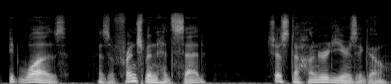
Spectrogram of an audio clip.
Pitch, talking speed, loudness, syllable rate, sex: 95 Hz, 185 wpm, -19 LUFS, 5.2 syllables/s, male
